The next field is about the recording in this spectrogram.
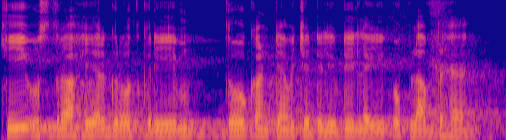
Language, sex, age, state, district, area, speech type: Punjabi, male, 30-45, Punjab, Patiala, urban, read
